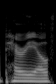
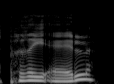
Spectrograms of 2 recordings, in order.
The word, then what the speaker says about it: Periel: It's transliterated to Periel from the Hebrew. In Hebrew, it's Periel, and it means fruit of God.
